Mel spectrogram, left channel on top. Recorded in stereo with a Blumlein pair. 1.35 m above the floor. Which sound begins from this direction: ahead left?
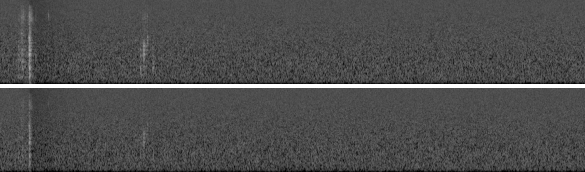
Crushing, at 0.2 s.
